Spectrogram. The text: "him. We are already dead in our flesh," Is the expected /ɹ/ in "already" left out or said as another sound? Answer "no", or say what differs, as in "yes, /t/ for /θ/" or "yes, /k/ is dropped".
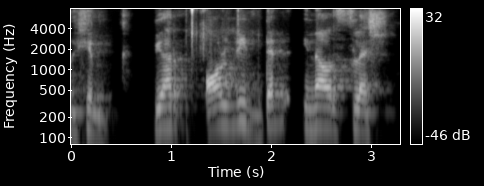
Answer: yes, /l/ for /ɹ/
